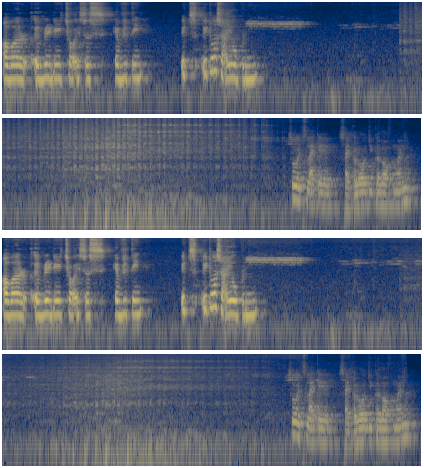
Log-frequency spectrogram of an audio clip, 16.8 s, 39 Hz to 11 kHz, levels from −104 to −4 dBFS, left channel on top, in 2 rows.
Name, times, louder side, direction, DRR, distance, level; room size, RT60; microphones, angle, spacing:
voice 1, 0.0-2.8 3.6-6.0, right 5 dB, 40° right, 12 dB, 0.8 m, -31 dB
sound 1, 7.9-14.4, left 5 dB, 40° left, 5.6 m, -50 dB
voice 2, 14.1-16.5, equal, 20° right, 1 dB, 4.1 m, -40 dB
29.5 x 16.0 x 6.3 m, 0.65 s
head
